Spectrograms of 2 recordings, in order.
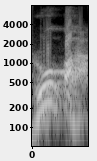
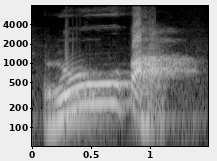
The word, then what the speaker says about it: रूप: और इसका जो रू है यह रू दीर्घ है दोस्तों। कुछ लोग इसका ह्रस्व उच्चारण करते हैं अर्थात रूप ऐसा उच्चारण करते हैं जो कि गलत है।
